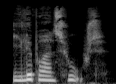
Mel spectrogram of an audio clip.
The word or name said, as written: ildebrandshus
